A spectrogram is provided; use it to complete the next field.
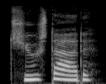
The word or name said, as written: tyvstarte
